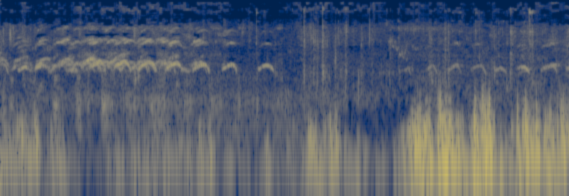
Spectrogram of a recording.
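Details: Young swans from a family with five cygnets give thin, high, arching peeps in quick succession, several per second, over a steady low rumble of background noise.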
